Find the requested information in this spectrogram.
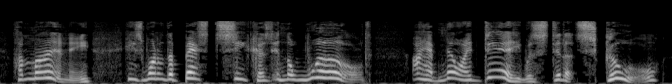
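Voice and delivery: high, loud eager insistence; excited. A narrator's reading. Ron telling Hermione how great Krum is, excited. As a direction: convince her he is a star.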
